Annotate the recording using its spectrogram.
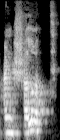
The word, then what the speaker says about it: Ann-Charlotte: And so the nickname for Anne Charlotte, which in Swedish is pronounced Ann-Charlotte, is...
